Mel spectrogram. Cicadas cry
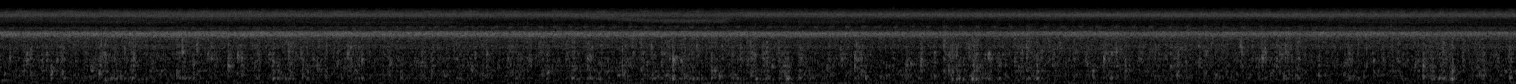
0.1 9.0

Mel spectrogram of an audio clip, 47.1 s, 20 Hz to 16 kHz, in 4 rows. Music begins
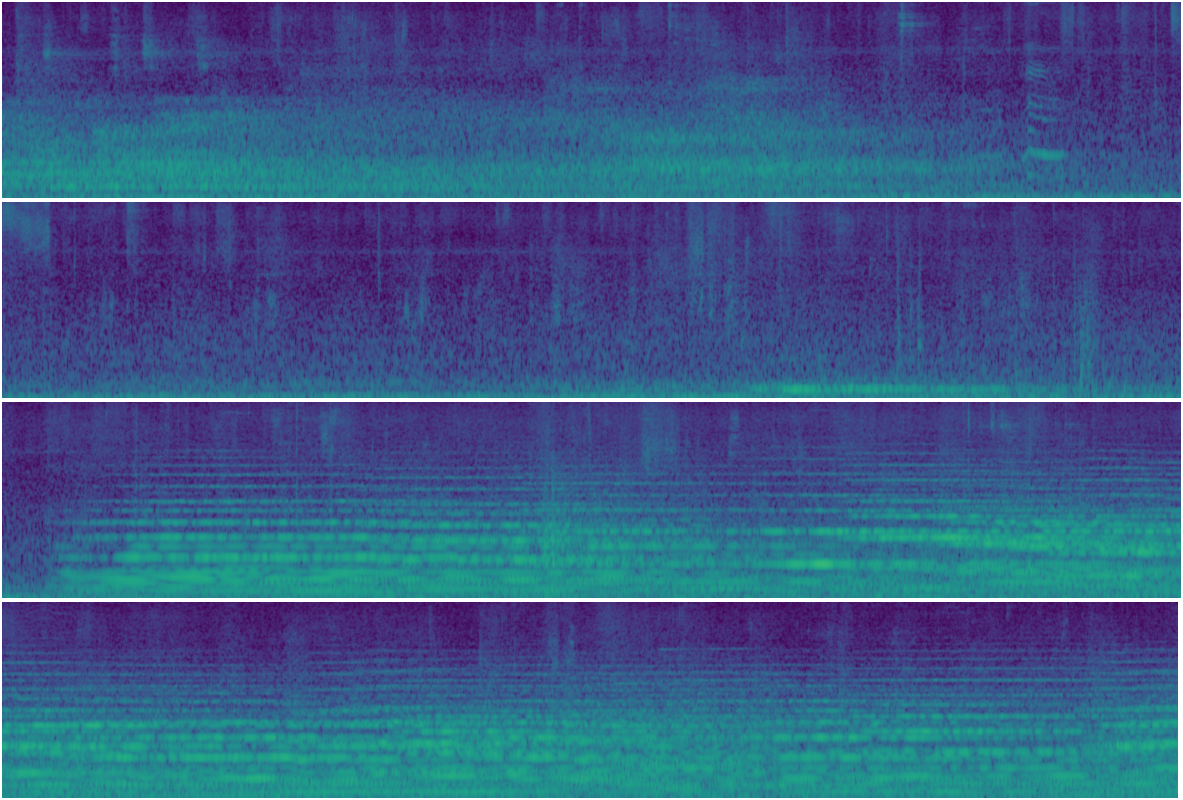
24.1 47.1

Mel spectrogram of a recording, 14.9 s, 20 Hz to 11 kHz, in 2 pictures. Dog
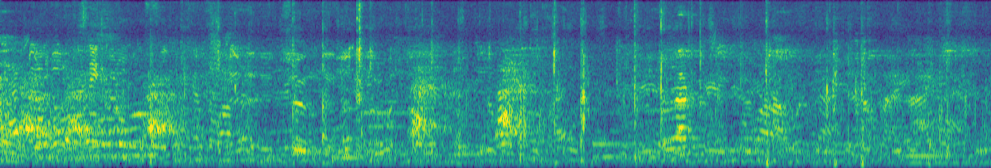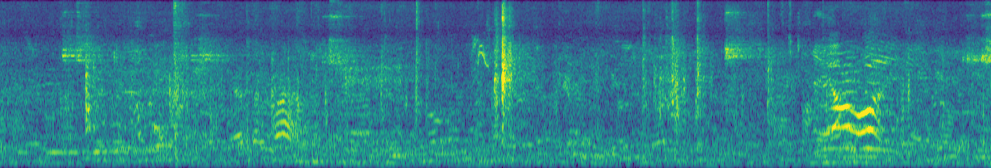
3.0 4.0

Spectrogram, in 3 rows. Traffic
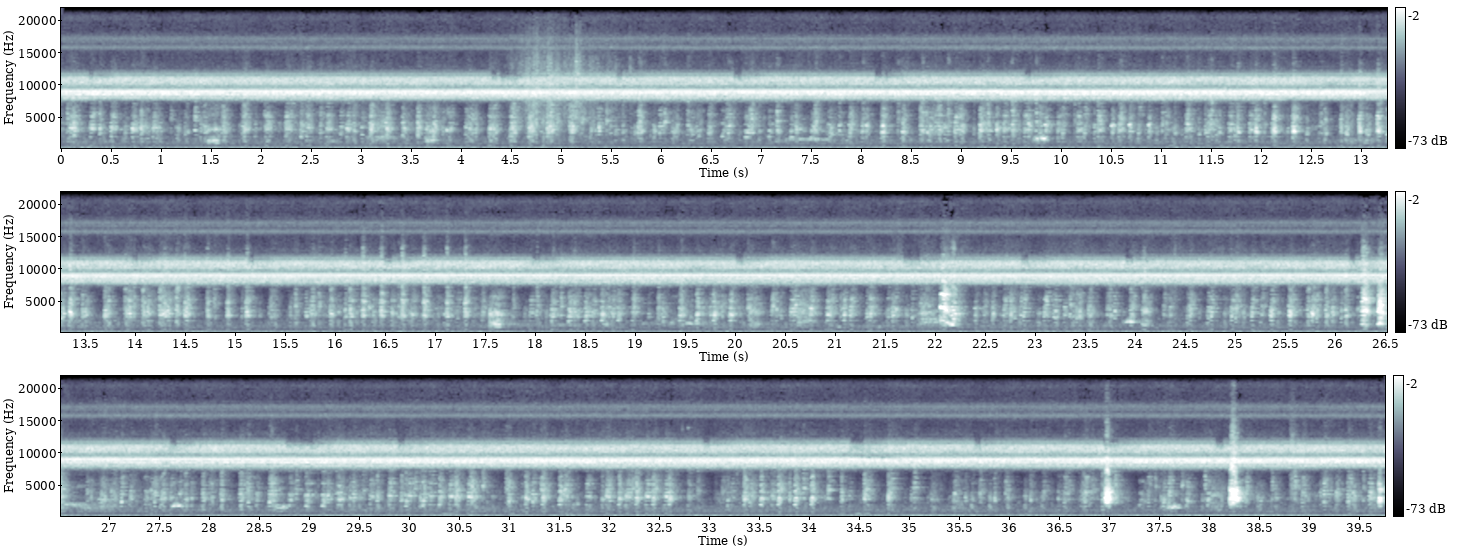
25.1 39.7

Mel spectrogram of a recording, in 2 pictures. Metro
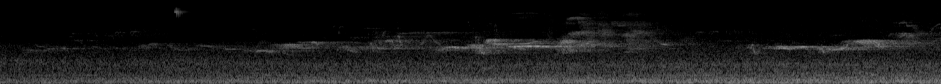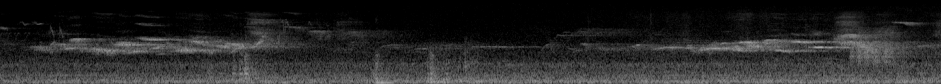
6.7 18.8

